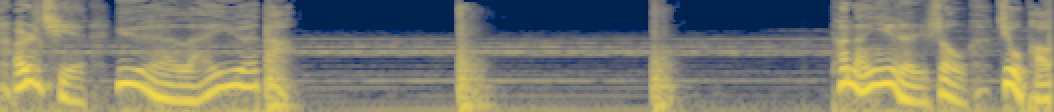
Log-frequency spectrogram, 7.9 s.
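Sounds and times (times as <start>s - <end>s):
speech: 0.2s - 2.3s, 6.3s - 7.9s
heavy dull knocking on a wall: 3.5s - 3.8s, 4.9s - 5.2s.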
